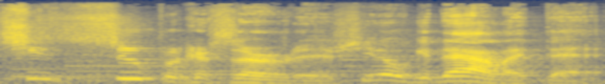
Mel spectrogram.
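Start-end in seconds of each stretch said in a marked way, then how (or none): none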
